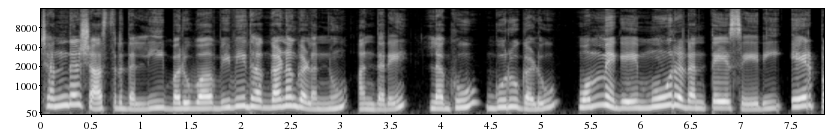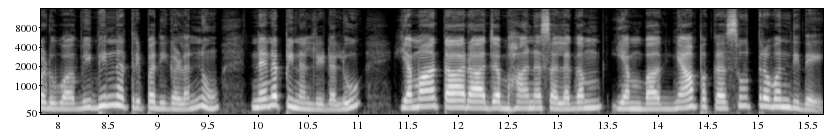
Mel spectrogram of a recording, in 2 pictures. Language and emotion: Kannada, neutral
